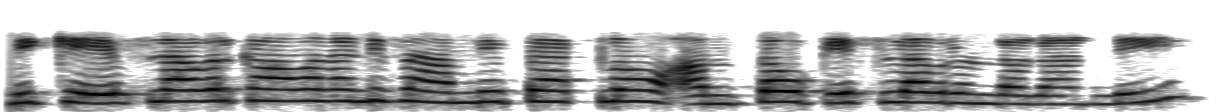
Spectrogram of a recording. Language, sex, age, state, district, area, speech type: Telugu, female, 60+, Andhra Pradesh, Eluru, urban, conversation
